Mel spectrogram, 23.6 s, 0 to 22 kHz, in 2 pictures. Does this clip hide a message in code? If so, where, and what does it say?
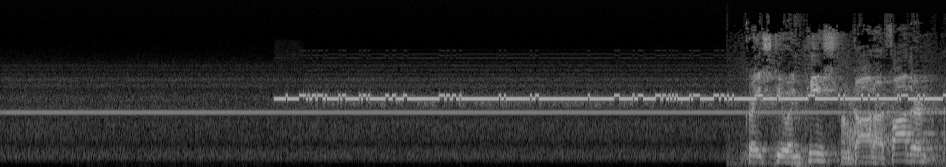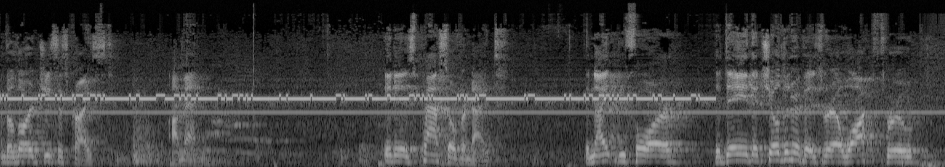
Yes: RTTY (45.45 baud, 170 Hz shift) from 3.4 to 20.8 s, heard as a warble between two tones, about 2000 Hz centre, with a steady whistle near 1380 Hz. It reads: BDIV P2MA YE 9O1E4B3 UT CP 1HBV JDEE2 22H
